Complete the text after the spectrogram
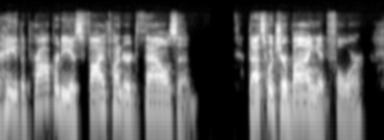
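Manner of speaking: plain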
